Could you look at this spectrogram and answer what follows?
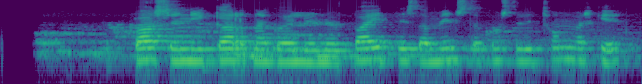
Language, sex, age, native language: Icelandic, male, 11, Icelandic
